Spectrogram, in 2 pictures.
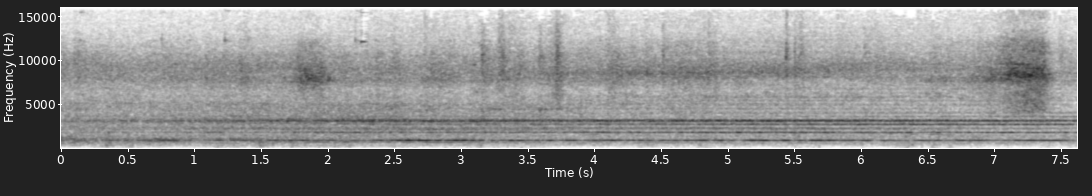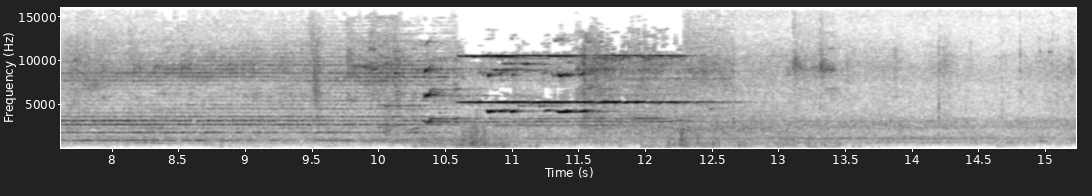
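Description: Taiwan Railway EMU700 electric commuter train slowing to a stop at a platform, its running noise carrying a steady high-pitched squeal. About ten seconds in the squeal shifts to higher tones as the train comes to a halt.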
